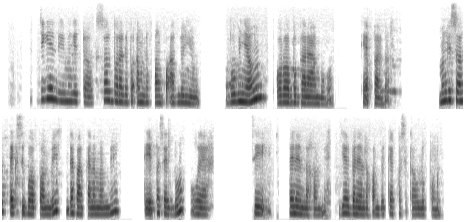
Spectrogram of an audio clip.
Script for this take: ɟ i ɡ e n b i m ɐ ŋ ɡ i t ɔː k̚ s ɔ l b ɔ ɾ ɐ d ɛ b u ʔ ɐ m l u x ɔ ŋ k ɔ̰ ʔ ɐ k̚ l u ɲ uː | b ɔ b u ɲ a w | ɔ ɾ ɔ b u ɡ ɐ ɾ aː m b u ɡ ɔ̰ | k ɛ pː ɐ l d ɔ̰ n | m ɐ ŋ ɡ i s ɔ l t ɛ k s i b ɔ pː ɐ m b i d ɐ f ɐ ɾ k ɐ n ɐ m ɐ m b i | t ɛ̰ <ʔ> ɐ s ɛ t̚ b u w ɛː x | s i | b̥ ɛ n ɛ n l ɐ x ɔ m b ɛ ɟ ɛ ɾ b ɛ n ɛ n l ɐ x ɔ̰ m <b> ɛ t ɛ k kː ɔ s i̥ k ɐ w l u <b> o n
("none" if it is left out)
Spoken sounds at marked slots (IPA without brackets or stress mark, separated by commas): p, b, p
